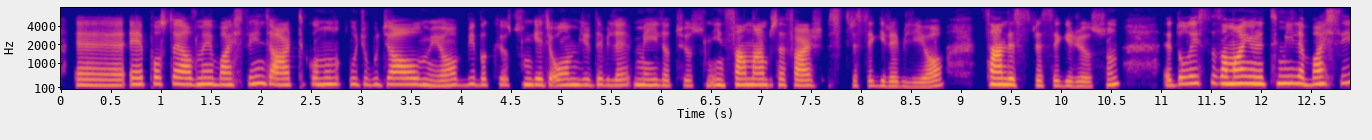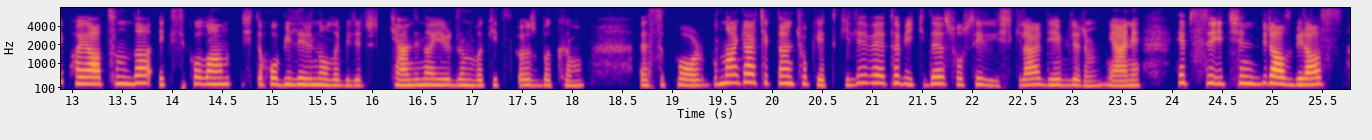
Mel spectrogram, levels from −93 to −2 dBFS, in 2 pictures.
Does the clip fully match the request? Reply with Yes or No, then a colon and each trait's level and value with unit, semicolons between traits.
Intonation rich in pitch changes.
No: average, 3.3 semitones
